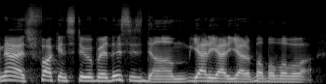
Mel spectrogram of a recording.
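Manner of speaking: ordinary talk, nothing marked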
